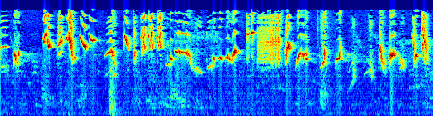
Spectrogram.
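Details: Oriental magpie-robin in full, intense song: fast, varied whistles, sharp chirps and buzzy flourishes following one another in quick succession throughout.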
